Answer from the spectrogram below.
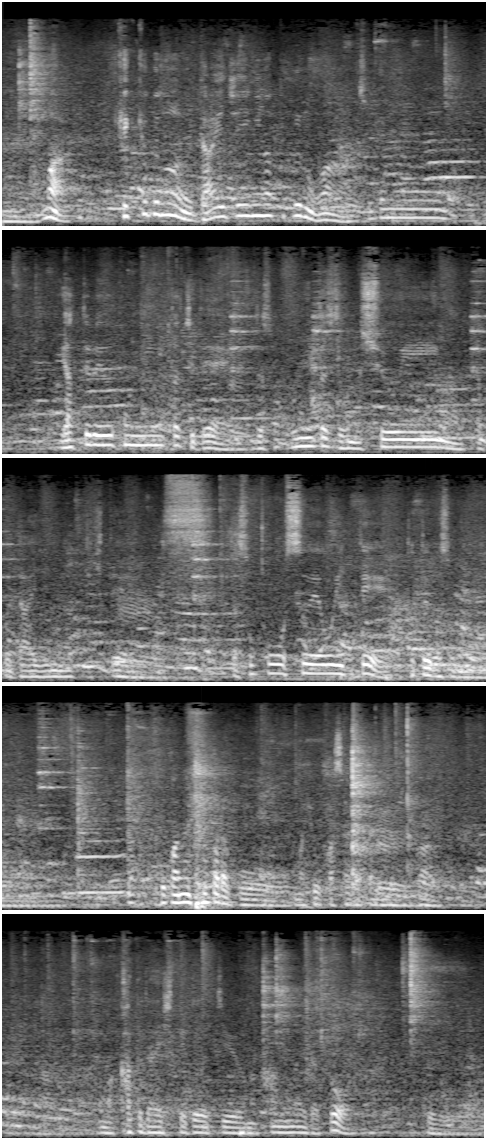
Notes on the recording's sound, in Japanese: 旧長井小学校のカフェにて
